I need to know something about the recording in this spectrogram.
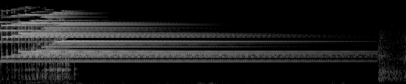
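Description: Shimmering bell-like chime sound effect: a bright cluster of high ringing tones struck at once over a brief rushing noise, then fading steadily for nearly four seconds until it is cut off just before the end.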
